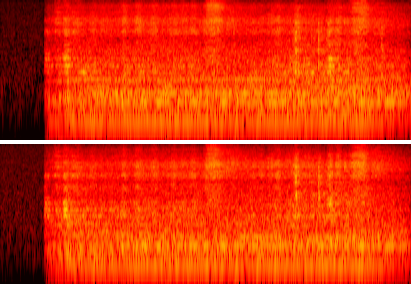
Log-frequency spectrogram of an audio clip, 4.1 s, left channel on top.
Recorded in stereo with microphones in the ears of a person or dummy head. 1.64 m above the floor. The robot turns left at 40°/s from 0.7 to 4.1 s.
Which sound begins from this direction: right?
Writing, at 0.5 s.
